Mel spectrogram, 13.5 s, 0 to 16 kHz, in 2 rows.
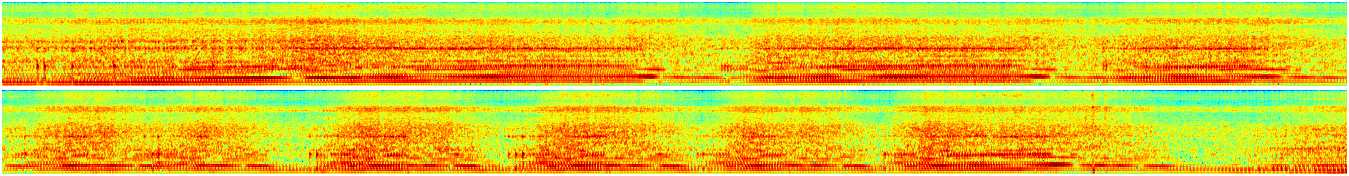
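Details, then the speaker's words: Honda Supra 125 that stumbled and hesitated on throttle from fuel starvation, after carburetor float needle adjustment and air-screw setting: single-cylinder blips cleanly from idle, pitch rising and falling smoothly with no stumble; normal idle and revving, fixed. "Di sini penyakitnya sepeda motor ini sudah sembuh karena tadi melepek-melepek ya akibat kekurangan bahan bakar."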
